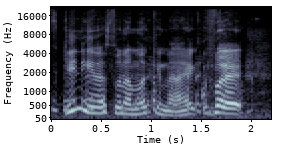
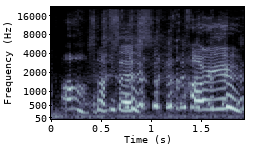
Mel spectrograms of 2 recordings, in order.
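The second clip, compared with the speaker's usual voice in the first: high, loud imitation of a chirpy cousin; hammed-up cheerful sibling hello; mock sweet greeting; 11 semitones higher, 3 dB louder than usual. Voicing Basit's greeting.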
